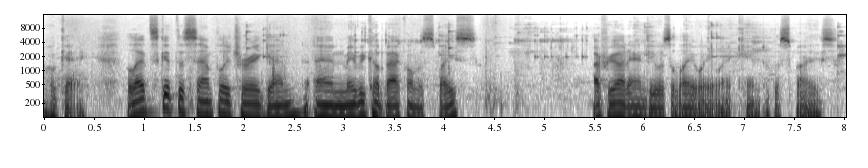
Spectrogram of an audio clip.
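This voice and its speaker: A man playing an ex-boyfriend turned boss in an intimate roleplay ASMR, talking in a halting, conversational way. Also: low voice, gravelly, noisy background. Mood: casual, teasing. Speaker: voice actor.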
